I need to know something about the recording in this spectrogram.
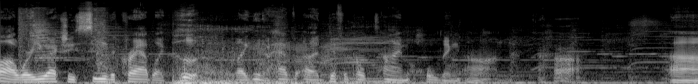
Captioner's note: grunts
